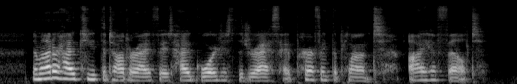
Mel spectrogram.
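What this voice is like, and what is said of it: Usual voice. Nothing is said of it.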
